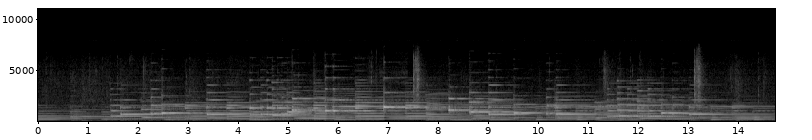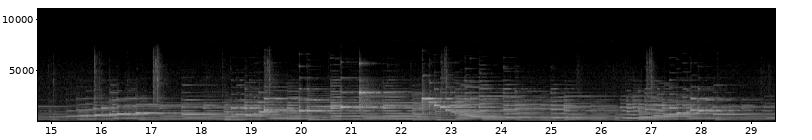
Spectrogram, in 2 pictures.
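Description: Piano music: a slow passage of held chords under a melody, with a rising run of notes about halfway through.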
